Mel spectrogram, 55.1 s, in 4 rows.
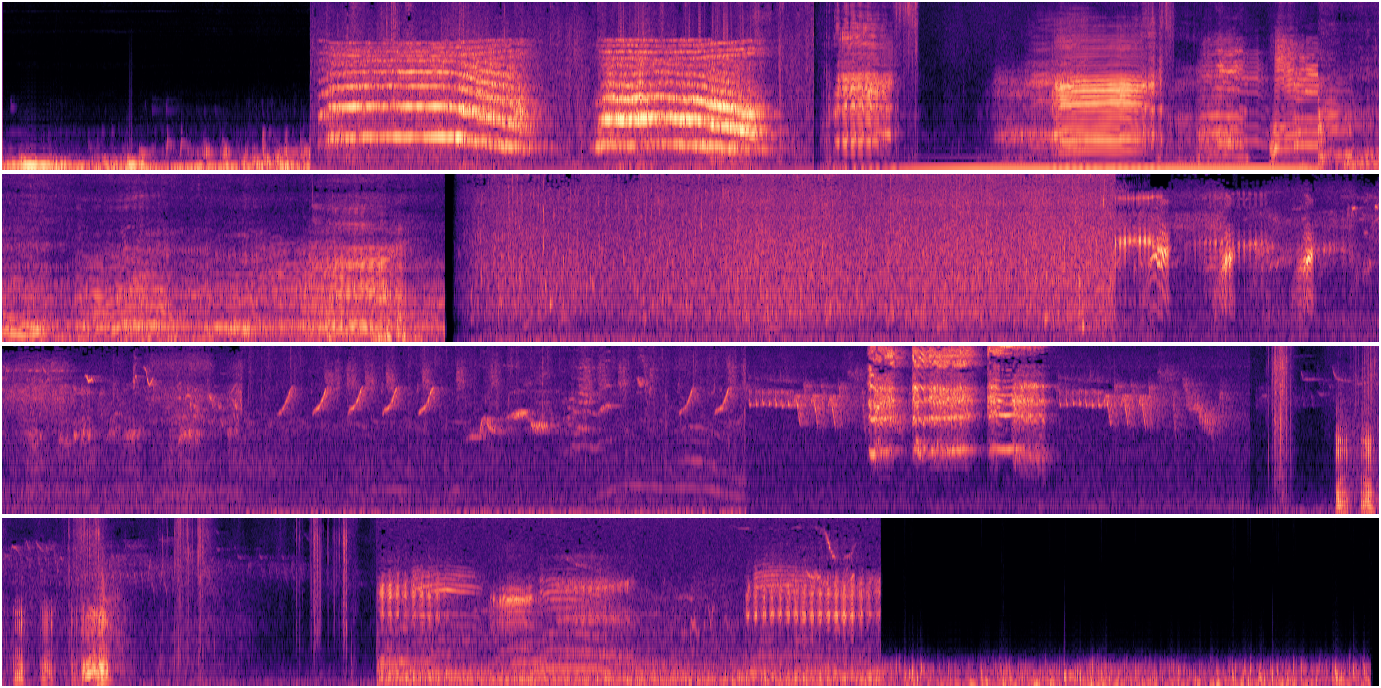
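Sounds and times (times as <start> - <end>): chicken calling loudly: 3.1 - 8.9, 36.2 - 38.1
sheep and lambs bleating: 8.2 - 9.0, 9.8 - 13.2, 45.0 - 48.0, 48.7 - 50.1
frog croaking: 24.9 - 27.0, 40.9 - 42.5.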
